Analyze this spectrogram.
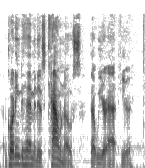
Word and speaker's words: Kaunos: pronunciation was and he told us uh to pronounce it cao nos so i believe i was pronouncing it cainos or something earlier but uh according to him it is kaunos that we are at here so look let's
